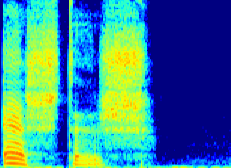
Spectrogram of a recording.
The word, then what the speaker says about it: estas: Instead of estes, we will have estas. Como se escreve?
